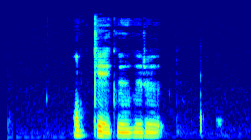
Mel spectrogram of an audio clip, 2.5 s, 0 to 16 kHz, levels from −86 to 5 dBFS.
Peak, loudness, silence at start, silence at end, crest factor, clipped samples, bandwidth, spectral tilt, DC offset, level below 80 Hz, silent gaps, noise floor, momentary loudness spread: -10 dBFS; -29 LUFS; 0.75 s; 0.9 s; 22 dB; under 0.1%; 11 kHz; -5.5 dB/octave; under 0.1%; -66 dBFS; none; -65 dBFS; 25 LU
